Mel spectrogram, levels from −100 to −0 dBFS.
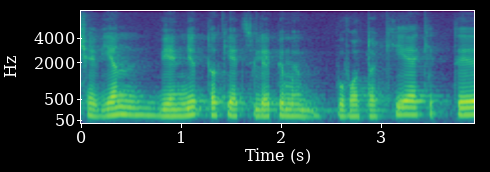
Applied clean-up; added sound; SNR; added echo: none; none; none; none.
